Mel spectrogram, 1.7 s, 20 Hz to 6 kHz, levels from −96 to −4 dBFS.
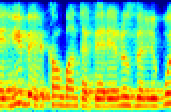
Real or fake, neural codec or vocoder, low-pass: fake; codec, 16 kHz, 2 kbps, X-Codec, HuBERT features, trained on balanced general audio; 5.4 kHz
